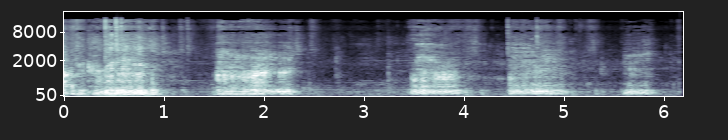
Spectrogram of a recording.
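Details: Growls from an American Bully puppy, five months old, tussling over a toy with a five-year-old AmStaff that gives in: five separate rumbling growl bouts, each about a second long, with quiet gaps between.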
